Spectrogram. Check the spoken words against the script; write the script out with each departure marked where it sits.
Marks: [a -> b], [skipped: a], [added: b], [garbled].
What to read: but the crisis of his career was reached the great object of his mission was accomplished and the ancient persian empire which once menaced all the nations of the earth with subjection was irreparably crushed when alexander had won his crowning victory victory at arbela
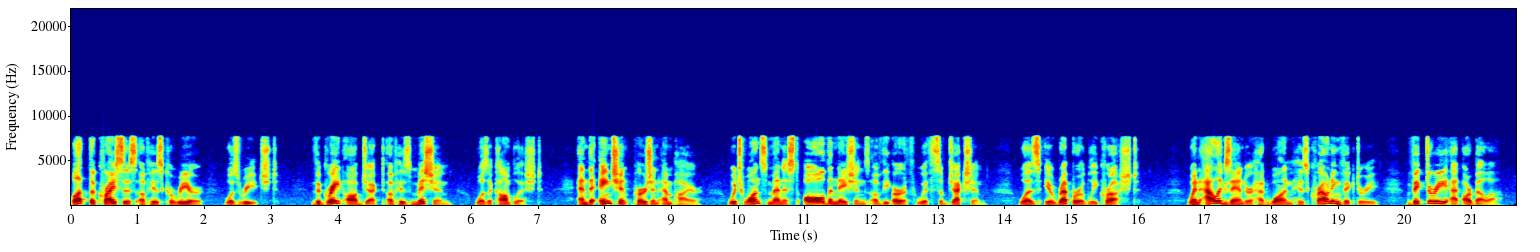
but the crisis of his career was reached the great object of his mission was accomplished and the ancient persian empire which once menaced all the nations of the earth with subjection was irreparably crushed when alexander had won his crowning victory victory at arbela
